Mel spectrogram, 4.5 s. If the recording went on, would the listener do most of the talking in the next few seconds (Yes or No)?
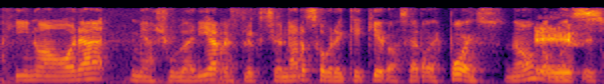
No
